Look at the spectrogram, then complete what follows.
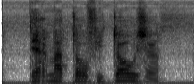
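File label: "dermatofytose", Dutch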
